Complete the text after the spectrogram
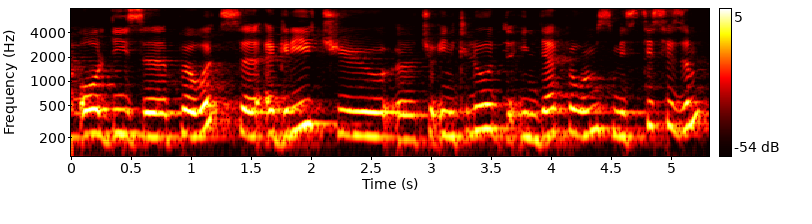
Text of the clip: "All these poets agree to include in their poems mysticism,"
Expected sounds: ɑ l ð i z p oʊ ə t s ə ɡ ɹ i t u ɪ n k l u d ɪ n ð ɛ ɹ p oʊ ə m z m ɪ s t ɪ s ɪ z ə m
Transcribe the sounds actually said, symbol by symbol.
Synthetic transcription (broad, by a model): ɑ l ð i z p oʊ ə t s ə ɡ ɹ i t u ɪ n k l u d ɪ n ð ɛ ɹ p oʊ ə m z m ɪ s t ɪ s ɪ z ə m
